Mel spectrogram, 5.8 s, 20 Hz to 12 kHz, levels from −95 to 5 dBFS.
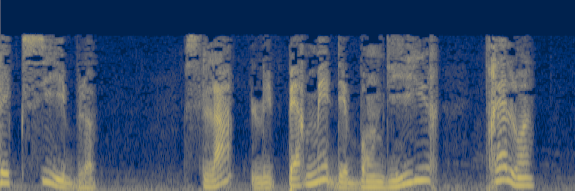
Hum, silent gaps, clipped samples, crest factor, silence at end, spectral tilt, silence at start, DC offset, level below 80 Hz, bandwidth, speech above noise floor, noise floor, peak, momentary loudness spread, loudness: none; none; under 0.1%; 22 dB; 0.4 s; -4.5 dB/octave; 0 s; under 0.1%; -42 dBFS; 6.6 kHz; 25 dB; -46 dBFS; 0 dBFS; 12 LU; -22 LUFS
